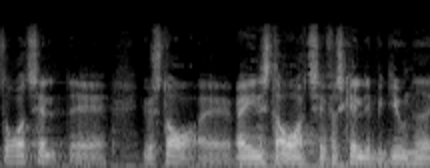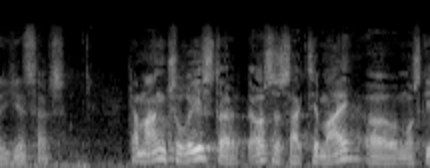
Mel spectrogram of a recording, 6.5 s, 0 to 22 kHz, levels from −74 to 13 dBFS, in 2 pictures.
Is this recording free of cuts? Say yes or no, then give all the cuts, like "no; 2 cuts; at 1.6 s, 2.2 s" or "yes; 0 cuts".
yes; 0 cuts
